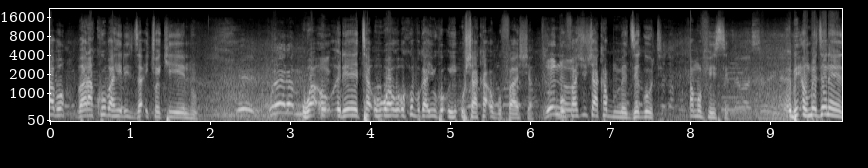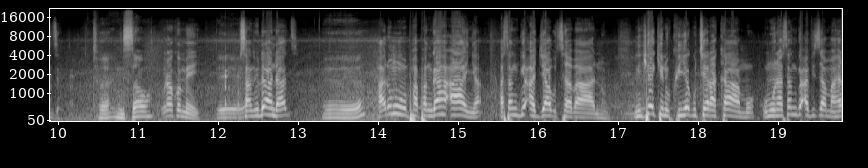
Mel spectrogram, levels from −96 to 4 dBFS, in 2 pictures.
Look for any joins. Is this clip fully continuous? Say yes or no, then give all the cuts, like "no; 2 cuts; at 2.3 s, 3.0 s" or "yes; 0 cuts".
no; 1 cut; at 8.0 s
